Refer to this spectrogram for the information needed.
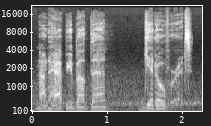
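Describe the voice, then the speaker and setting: A man plays a battle-worn soldier with a very deep, gravelly voice that stays close to a whisper, terse and unimpressed by anything. The game audio carries a clear hum of ambient noise beneath him. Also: steady tone, a little fast, close to an everyday voice. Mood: gruff. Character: gruff veteran male soldier, terse and stoic. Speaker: game character. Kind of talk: video game cutscene voice acting.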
